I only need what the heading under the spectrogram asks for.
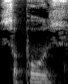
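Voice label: "suppose", Nigerian Pidgin, male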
